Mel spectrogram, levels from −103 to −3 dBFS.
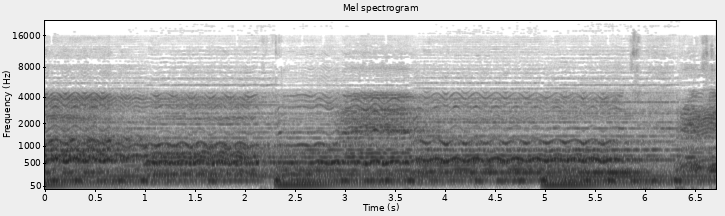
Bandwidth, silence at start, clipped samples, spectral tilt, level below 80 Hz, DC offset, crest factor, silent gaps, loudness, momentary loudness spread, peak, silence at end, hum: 12 kHz; 0 s; under 0.1%; -7.5 dB/octave; -36 dBFS; under 0.1%; 14 dB; none; -22 LUFS; 4 LU; -8 dBFS; 0 s; none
